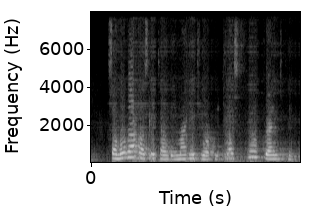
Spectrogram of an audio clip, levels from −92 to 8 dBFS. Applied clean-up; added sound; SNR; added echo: neural separator model SepFormer DNS4.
